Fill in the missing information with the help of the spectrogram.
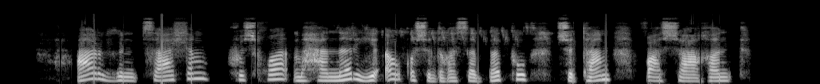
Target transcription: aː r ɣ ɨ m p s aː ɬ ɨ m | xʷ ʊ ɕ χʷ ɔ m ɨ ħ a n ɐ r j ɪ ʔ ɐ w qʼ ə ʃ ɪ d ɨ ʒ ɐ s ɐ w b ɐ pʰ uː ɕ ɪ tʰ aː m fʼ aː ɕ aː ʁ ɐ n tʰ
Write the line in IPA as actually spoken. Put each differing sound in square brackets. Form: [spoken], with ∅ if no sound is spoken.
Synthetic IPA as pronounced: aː r ɣ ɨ [n] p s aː ɬ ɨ m | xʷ ʊ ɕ χʷ ɔ m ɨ ħ a n ɐ r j ɪ ʔ ɐ w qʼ ə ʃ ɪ d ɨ [ʁ] ɐ s ɐ [∅] b ɐ pʰ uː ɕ ɪ tʰ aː m fʼ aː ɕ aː ʁ ɐ n tʰ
